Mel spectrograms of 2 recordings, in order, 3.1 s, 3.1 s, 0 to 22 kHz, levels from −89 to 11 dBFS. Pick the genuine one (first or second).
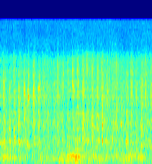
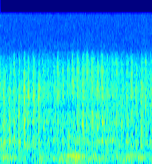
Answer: second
